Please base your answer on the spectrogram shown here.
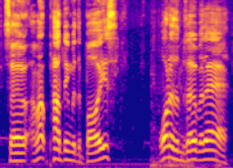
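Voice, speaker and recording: Out on a canal in a kayak, a British vlogger chats casually to camera while testing gear, joking chummily with his friends. His voice is fairly high and his pace normal, and the clear recording picks up outdoor water and boat noise.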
